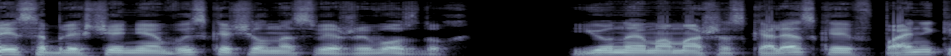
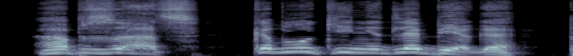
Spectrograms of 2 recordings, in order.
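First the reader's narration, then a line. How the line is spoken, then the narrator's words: Hoarse wheeze. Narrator (Russian): прохрипела Мариетта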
